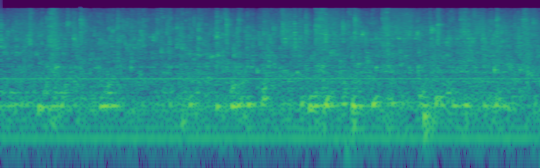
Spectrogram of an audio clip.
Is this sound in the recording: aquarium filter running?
yes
